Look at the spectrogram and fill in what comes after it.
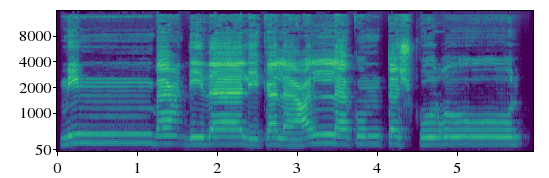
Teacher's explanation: اب اس آیت مبارکہ میں ثم عفونا عنكم من بعد، یہاں پر اقلاب ہو رہا ہے، نون ساکن اور اس کے بعد حرف با آ رہا ہے تو آپ یہاں پر اقلاب کریں گے، یعنی نون ساکن کی آواز کو میم سے تبدیل کر کے پڑھیں گے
